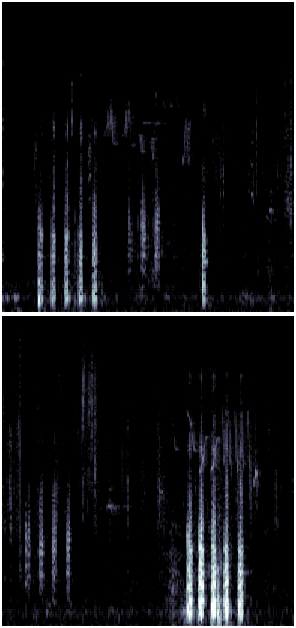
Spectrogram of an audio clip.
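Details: Gunnison Sage-Grouse: bursts of rapid, harsh pulsed notes, a run of five near the start and a louder cluster of about six near the end, with quieter scattered clicks and soft notes between.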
